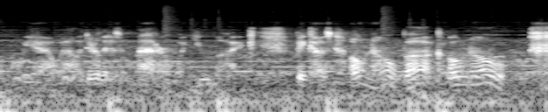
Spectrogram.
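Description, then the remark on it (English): Crackling radio static hisses steadily with a regular ticking of clicks, while muffled, garbled voices come through underneath like a poorly tuned transmission. “Getting some static.”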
